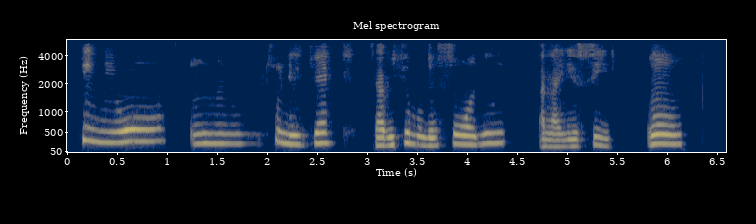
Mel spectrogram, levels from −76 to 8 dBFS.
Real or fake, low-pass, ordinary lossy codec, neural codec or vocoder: fake; 5.4 kHz; MP3, 32 kbps; codec, 16 kHz, 1.1 kbps, Voila-Tokenizer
